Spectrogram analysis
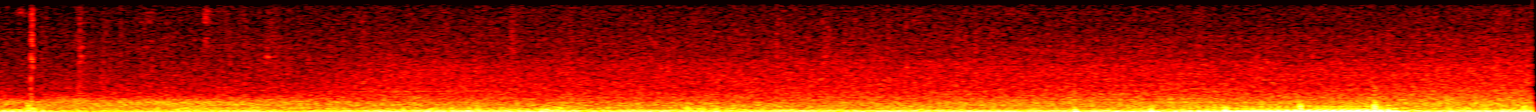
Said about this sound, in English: A car drives through the busy Miami nightlife.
